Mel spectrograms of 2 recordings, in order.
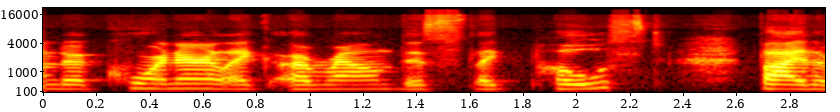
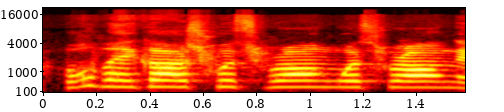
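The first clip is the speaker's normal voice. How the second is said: retold higher-pitched worried outburst; alarmed bystander; 4 semitones higher than usual. Shop lady checks on an upset customer, alarmed. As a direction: imitate a concerned woman rushing to help.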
